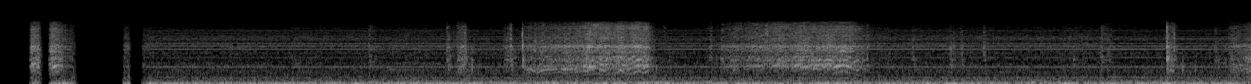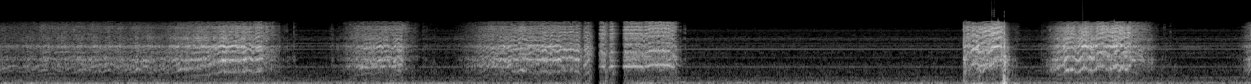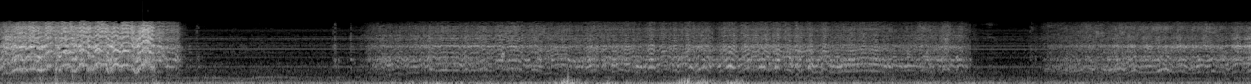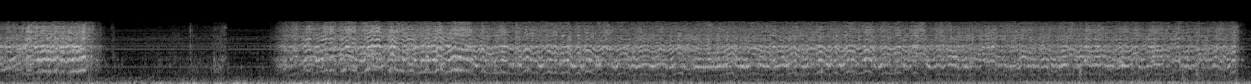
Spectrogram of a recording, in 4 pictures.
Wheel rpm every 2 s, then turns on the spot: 20, 0, 30, 50, 10, 10, 70, 60, 120, 30, 70, 80, 130, 20, 70, 70, 40, 60, 60, 90, 140, 110, 120, 120, 70.
36-38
